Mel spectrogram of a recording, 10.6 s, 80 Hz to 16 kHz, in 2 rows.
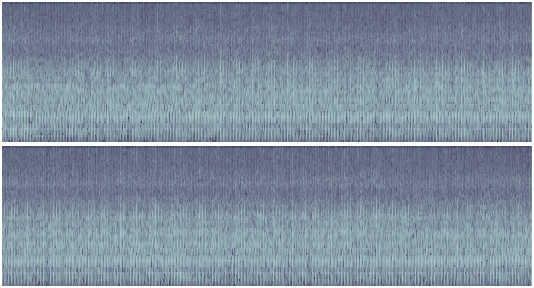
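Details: OS FS-40 Surpass glow four-stroke after bearing replacement rebuild, new Enya #3 plug, 11x6 prop at about 9,400–9,500 rpm, warmed up: steady high-pitched buzz at full throttle, no misses or surging — normal running.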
